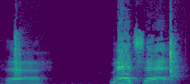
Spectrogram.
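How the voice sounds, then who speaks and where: An actor playing an excitable, folksy card player in an old radio western, with an American accent. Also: male voice, mid-range voice, very slow. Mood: irritated. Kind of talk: 1940s radio western acting. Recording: muffled old radio recording, faint noise.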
